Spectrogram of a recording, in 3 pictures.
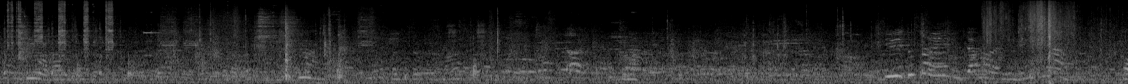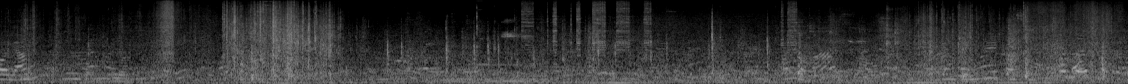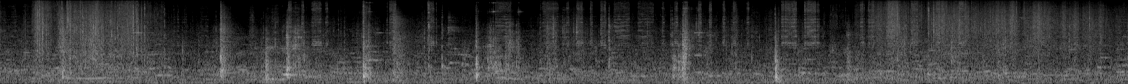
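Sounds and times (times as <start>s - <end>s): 
supermarket cash register: 0.0s - 1.2s, 15.8s - 32.9s
people talking in Spanish in a supermarket: 0.0s - 33.8s
items being bagged at a supermarket checkout: 9.7s - 15.3s, 16.2s - 26.9s, 27.9s - 33.8s.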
